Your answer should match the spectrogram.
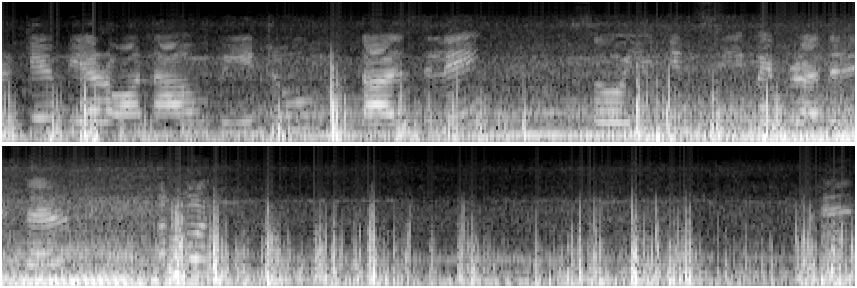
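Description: Vehicle engine running, heard from inside the passenger cabin, with a low rumble throughout. Its drone swells and steps up in pitch a few seconds in, then settles about two-thirds through, while people talk over it.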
